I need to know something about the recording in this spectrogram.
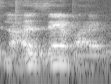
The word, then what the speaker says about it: XXANPIREZ: It's XXANPIREZ. XXANPIREZ. So instead of like vampires.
